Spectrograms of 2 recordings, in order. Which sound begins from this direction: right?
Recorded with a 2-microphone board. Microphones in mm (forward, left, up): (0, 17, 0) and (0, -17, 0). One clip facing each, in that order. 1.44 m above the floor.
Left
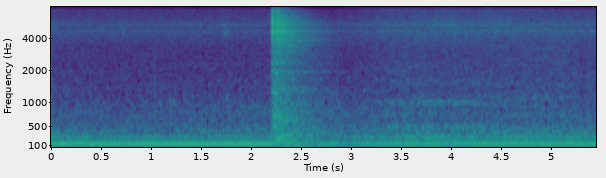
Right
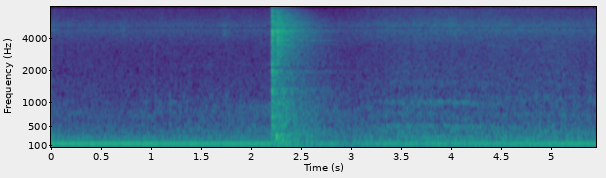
A door slam, at 2.2 s.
